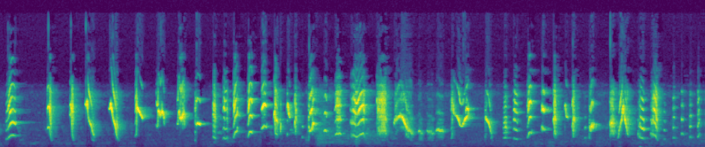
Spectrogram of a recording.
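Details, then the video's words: A singing cendet, or Long-tailed shrike, delivers a continuous, rapidly changing medley of other birds' notes: sharp clicks, twittered phrases and chattering trills, almost without pause, in a quiet setting. "cendet gacor masteran untuk burung yang susah bunyi banyak varian suara burung lainya"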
